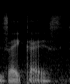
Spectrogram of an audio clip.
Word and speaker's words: Zeitgeist: that starts with z yeah it's true and it's spelled z i t GE i s t Zeitgeist is that right mhm um but you're right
